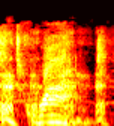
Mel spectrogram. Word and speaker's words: twat: It is twat. It rhymes twat. – With hat. It rhymes with cat.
